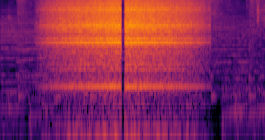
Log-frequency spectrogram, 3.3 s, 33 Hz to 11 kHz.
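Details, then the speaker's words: Key turned to on without cranking, engine silent, while diagnosing a no-start: a steady electric whirring hum for a couple of seconds, the fuel pump priming normally. "turn the key to the on position don't try to start it just turn it on and you should be able to hear the fuel pump run for about 15 seconds to your prime"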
